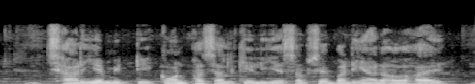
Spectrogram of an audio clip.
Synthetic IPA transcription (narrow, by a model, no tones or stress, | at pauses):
t͡ʃʰaːɽijemɪʈːikɔːnpʰəsəlkeliesəbsebəɖʱijãɾəɦoɦɛɛ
